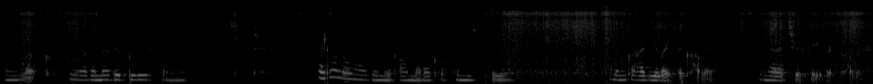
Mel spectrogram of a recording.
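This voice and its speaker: Noticeable background noise runs through the clip. A woman talks over it at a fairly quick pace. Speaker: ASMR nurse roleplayer. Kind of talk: ASMR medical roleplay. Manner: speaking softly and kindly to a small child.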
